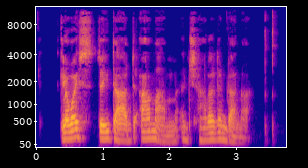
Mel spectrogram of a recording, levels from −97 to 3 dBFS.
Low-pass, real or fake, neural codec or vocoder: 10.8 kHz; real; none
